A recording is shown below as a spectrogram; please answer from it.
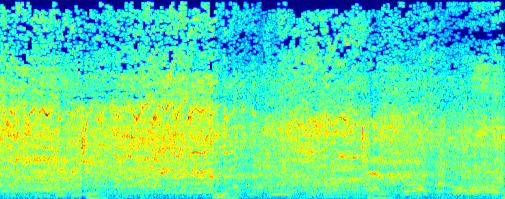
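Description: Eighth-scale electric RC buggies racing: a steady high-pitched whine and hiss of their electric motors and drivetrains, wavering in pitch as the cars throttle on and off.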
